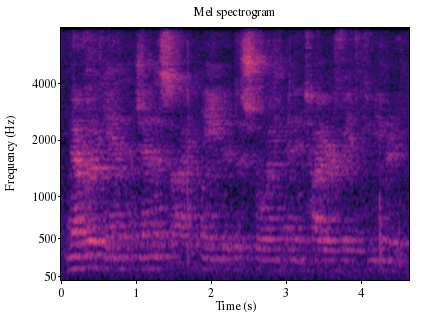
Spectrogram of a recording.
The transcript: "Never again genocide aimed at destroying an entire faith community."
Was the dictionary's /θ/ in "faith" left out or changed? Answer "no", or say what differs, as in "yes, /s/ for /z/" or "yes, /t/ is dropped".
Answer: no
